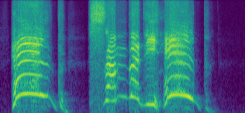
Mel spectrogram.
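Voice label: Dutch male, voice; Pirates Of The Caribbean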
